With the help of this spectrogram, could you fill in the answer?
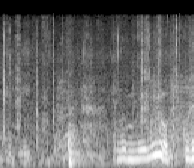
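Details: Shiba Inu puppy 屈, just starting to stand, walk, see and hear, gives a clear, rising, nasal whine that swoops upward and breaks off, after quiet indoor rustling; a person speaks softly nearby.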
